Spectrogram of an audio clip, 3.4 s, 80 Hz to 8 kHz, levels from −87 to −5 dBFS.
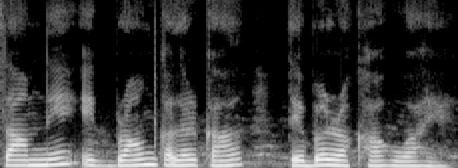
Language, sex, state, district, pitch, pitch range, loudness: Hindi, female, Arunachal Pradesh, Longding, 235 Hz, 220-250 Hz, -13 LUFS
